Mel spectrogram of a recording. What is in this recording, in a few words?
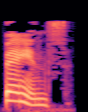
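"banes", British English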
